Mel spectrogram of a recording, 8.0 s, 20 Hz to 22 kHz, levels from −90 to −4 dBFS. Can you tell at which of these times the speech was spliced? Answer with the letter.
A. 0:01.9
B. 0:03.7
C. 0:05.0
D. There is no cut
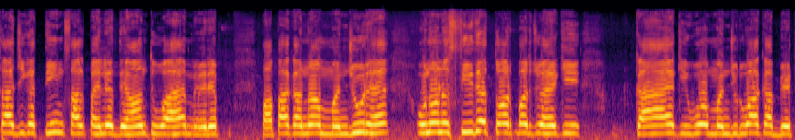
A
